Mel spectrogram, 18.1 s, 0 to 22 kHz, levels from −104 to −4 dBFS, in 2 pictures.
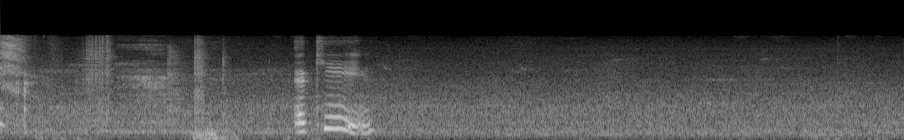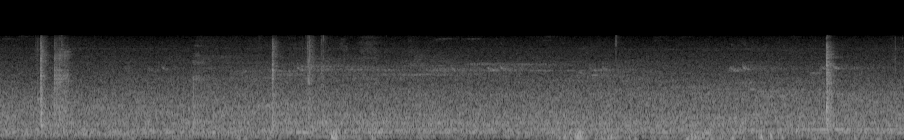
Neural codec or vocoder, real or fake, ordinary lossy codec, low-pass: none; real; none; none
